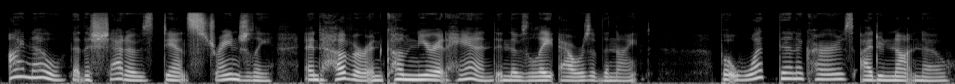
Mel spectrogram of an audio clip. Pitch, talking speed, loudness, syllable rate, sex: 210 Hz, 180 wpm, -18 LUFS, 4.4 syllables/s, female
